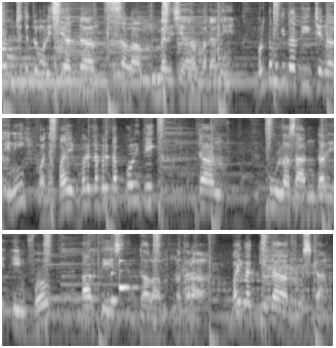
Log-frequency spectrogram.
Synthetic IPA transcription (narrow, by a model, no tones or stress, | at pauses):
amsəd͡ʒat̪ərmalajsiadansalamːalajsiamadanḭ | bərt̪əmukit̪̬adid͡ʒɛnalinipaɲampaibəɾit̪abəɾit̪apolit̪ɪk̚ | dan | ulasandaɾiinfo | art̪ɪsdalamnəɡaɾa̰baik̚lakit̪at̪əɾuska̰n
